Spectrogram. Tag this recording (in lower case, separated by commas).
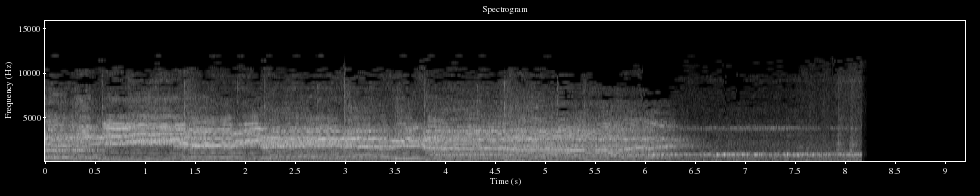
vehicle, music, subway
